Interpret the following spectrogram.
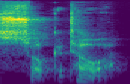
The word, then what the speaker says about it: SOHCAHTOA: can remember this simple mnemonic device which we pronounce sohcahtoa it's not something that I've made up that's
